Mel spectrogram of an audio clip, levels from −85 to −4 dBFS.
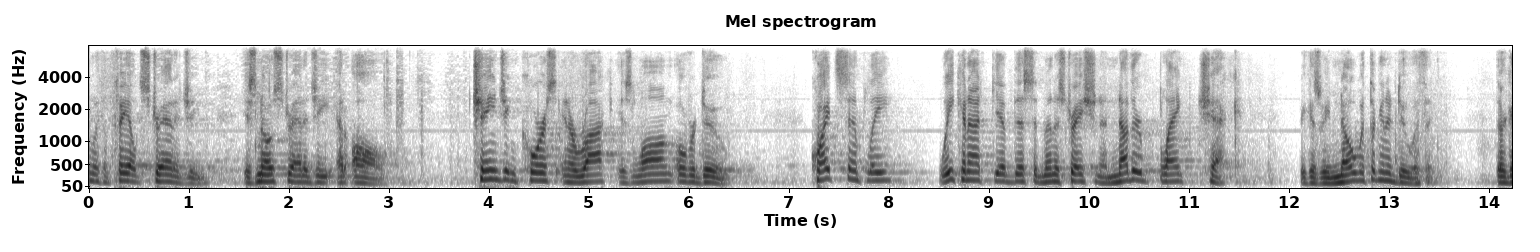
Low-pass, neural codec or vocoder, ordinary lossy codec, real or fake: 7.2 kHz; none; Opus, 24 kbps; real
